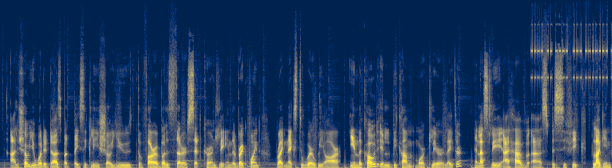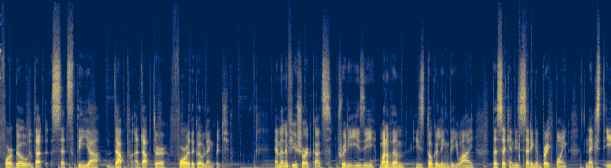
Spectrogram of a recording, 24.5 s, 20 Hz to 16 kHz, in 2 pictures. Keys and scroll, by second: 5.5-7.9 typing, 15.8-17.3 typing, 20.3-22.9 typing, 24.3-24.4 typing.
